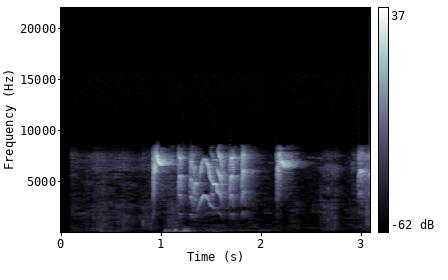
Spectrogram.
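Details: Sunbirds at a home giving sharp, very high thin calls: a bright piercing note, then a rapid twittering burst of swooping high notes and another piercing call, with low rustling and handling noise underneath.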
